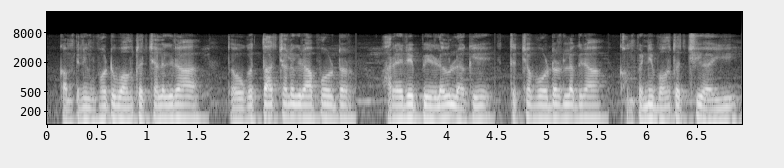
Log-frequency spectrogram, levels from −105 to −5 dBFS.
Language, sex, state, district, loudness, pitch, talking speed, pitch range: Hindi, male, Uttar Pradesh, Muzaffarnagar, -22 LUFS, 130 Hz, 250 wpm, 130-135 Hz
